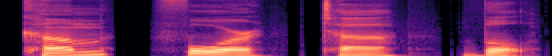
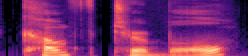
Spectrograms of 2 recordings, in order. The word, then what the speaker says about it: comfortable: They pronounce every single syllable. Come for tbull. Four syllables. Come for tbull. That's wrong. Native speakers don't say it that way. We compress it dramatically. The correct pronunciation is three syllables, not four. We say comfortable or comfortable. The or sound disappears completely. The middle gets compressed. It sounds like comfortable. Let me say it slowly. Comfortable. Now faster. Comfortable. Hear that? Three syllables, not four. Let's practice this in real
